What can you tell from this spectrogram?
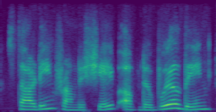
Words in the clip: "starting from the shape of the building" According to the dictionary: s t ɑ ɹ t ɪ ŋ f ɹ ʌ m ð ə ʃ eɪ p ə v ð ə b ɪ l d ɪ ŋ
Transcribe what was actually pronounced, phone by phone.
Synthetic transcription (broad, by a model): s t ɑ ɹ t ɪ ŋ f ɹ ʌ m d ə ʃ eɪ p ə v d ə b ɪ l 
